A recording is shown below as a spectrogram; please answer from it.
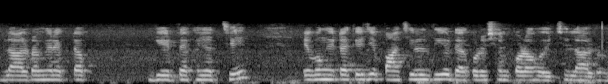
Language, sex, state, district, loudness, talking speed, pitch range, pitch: Bengali, female, West Bengal, Purulia, -15 LUFS, 155 wpm, 205-225 Hz, 215 Hz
